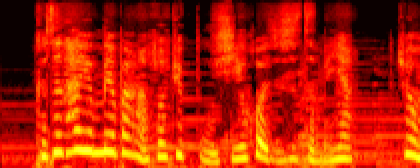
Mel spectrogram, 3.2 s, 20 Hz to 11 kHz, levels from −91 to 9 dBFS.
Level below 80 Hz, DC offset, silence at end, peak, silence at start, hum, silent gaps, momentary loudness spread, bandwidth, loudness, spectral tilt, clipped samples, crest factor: -48 dBFS; under 0.1%; 0 s; -6 dBFS; 0.25 s; none; none; 8 LU; 10.5 kHz; -20 LUFS; -5 dB/octave; under 0.1%; 16 dB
